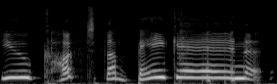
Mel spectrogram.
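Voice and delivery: shrill, high, very slow drawn-out yell. Recalling waking up to the smell of bacon, the speaker is retelling a shout. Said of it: "and I woke up and just shouted".

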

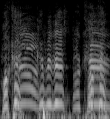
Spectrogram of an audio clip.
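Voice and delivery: very high, very loud, shrill, bossy voice. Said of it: "She talks like that too".

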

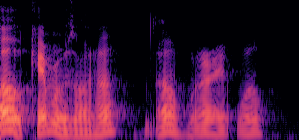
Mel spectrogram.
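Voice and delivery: mock casual, unbothered, easy nonchalant tone. Retelling how someone reacted on learning his camera was on: imitating a nonchalant reply. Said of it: "really nonchalant".

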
